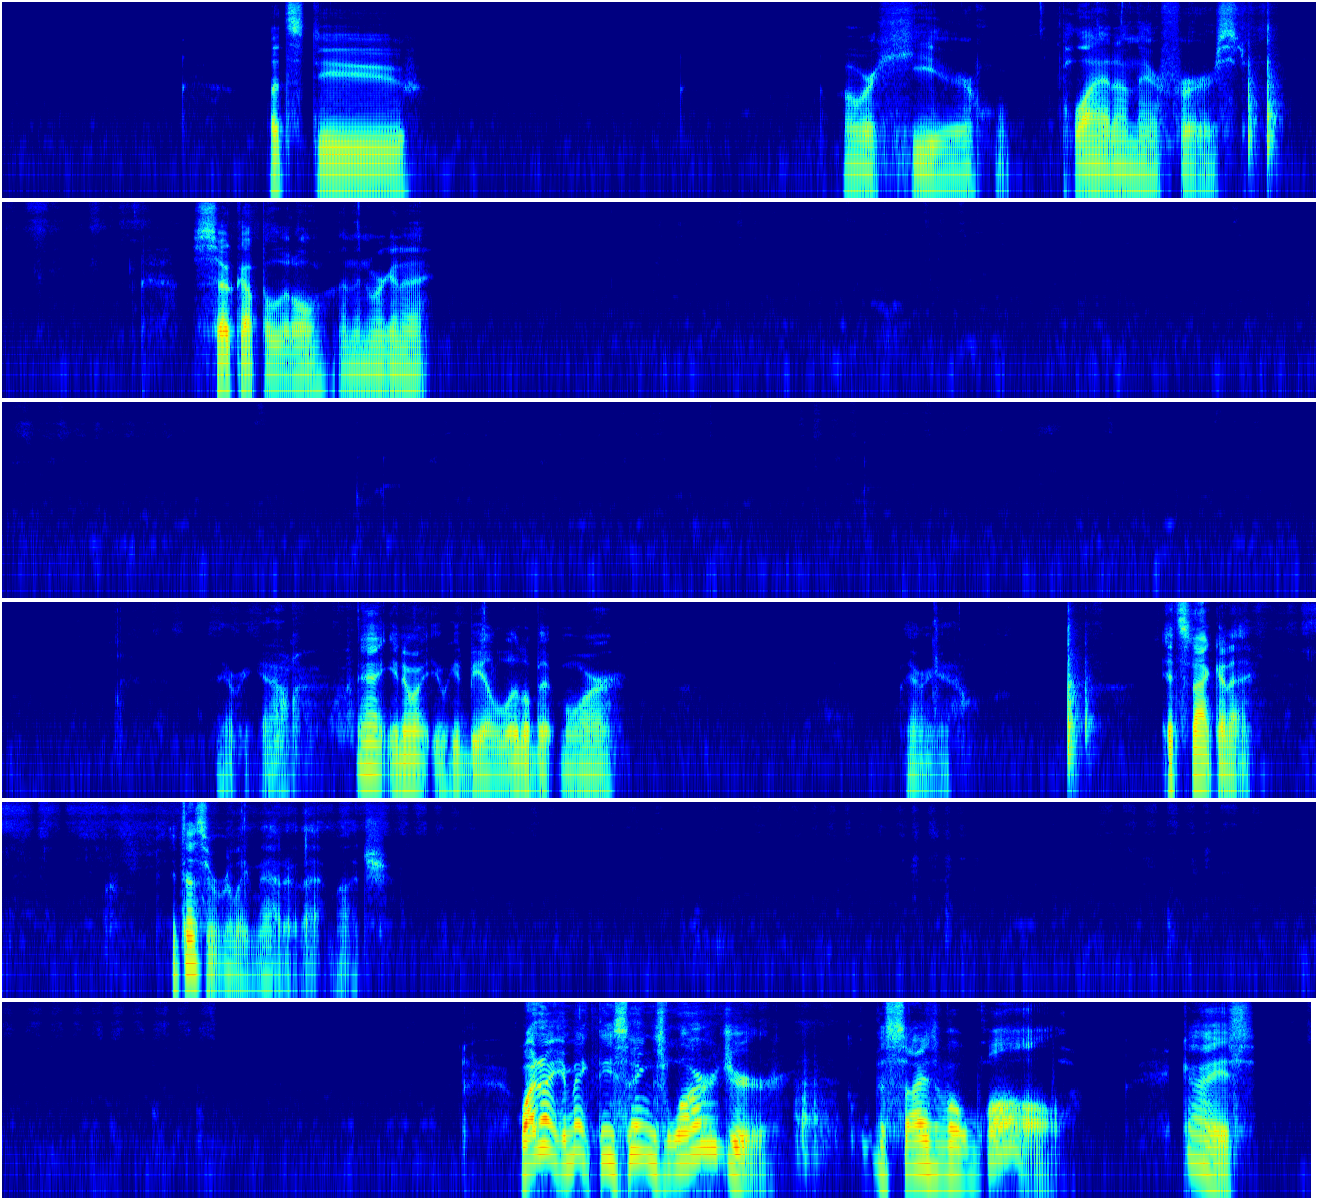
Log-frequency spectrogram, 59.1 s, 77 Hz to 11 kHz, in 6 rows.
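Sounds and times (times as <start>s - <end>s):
fingertips rubbing paper: 22.8s - 32.4s, 38.5s - 51.0s.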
